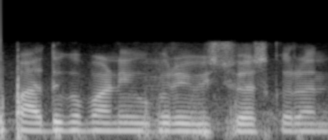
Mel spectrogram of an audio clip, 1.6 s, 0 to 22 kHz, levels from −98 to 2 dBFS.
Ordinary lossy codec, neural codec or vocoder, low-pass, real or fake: Opus, 64 kbps; none; 7.2 kHz; real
